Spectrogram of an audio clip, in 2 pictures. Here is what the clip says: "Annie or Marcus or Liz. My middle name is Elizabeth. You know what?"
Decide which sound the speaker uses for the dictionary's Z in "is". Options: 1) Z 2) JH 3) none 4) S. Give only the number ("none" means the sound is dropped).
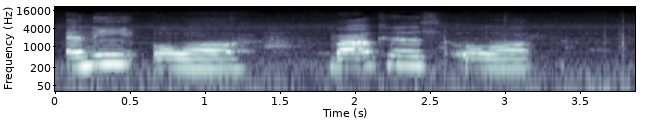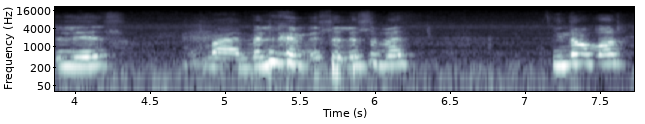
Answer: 4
